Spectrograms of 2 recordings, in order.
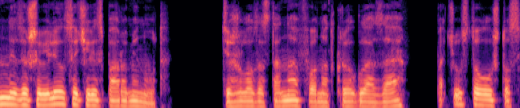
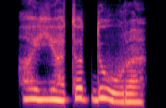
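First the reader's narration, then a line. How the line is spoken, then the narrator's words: Shocked whisper. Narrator (Russian): потрясенно прошептала лисица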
